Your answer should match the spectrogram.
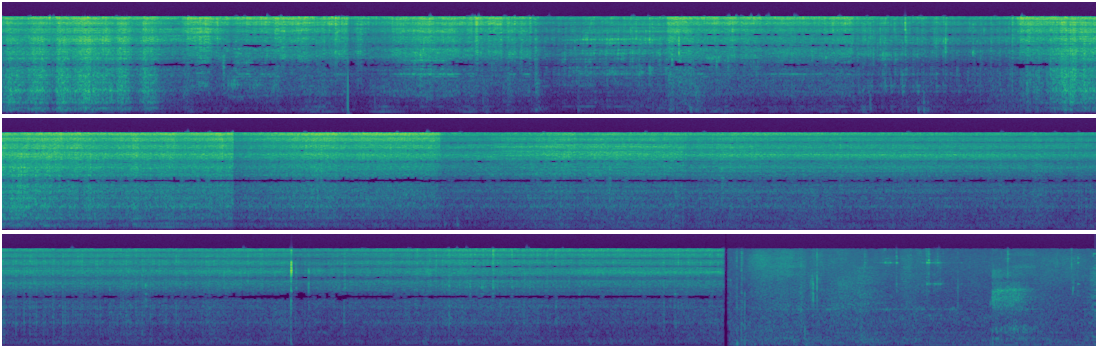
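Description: A steady hissing spray, loudest in the first couple of seconds and again from about ten to fifteen seconds in, then easing off and stopping abruptly near the end.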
